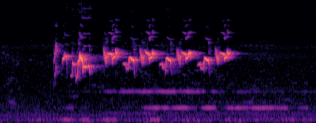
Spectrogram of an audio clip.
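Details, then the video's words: Sooty-headed bulbul lure calling a rival with a fast rolling series of about six liquid, up-and-down notes, while a faint steady tone and low hum run beneath. "Suara burung Pikat kutilang memanggil lawan"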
